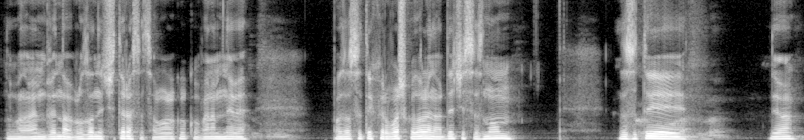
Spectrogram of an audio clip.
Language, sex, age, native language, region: Slovenian, male, 18-29, Slovenian, Drava region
